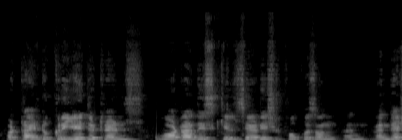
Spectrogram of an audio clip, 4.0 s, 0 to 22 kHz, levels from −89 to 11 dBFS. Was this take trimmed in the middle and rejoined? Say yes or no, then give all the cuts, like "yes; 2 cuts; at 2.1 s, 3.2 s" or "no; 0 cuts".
yes; 2 cuts; at 1.5 s, 2.6 s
